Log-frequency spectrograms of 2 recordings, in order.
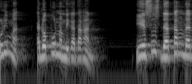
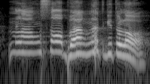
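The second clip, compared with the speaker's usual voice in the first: exaggerated exclaim; 7 semitones higher, 11 dB louder than usual. Exclaiming at friend.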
